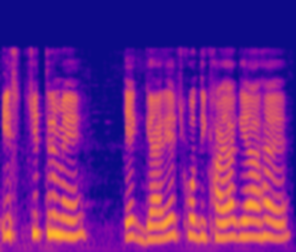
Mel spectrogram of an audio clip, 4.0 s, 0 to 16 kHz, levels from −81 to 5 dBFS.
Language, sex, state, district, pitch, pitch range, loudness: Hindi, male, Jharkhand, Ranchi, 230 Hz, 225-255 Hz, -14 LUFS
